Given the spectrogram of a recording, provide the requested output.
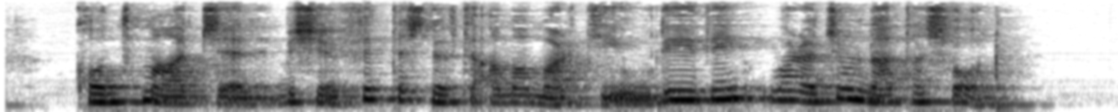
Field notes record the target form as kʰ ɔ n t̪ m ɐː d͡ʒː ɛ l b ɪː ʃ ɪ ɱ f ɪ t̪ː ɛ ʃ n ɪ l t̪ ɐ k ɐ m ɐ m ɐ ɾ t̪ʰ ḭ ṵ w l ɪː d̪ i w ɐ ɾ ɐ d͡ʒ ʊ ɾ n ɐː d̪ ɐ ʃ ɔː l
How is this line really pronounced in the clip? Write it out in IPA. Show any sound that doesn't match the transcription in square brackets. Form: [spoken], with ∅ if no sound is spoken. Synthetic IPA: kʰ ɔ n t̪ m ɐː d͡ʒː ɛ l b ɪː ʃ ɪ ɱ f ɪ t̪ː ɛ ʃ n ɪ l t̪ ɐ [ʔ] ɐ m ɐ m ɐ ɾ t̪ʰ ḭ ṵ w l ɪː d̪ i w ɐ ɾ ɐ d͡ʒ ʊ ɾ n ɐː [t̪] ɐ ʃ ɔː l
